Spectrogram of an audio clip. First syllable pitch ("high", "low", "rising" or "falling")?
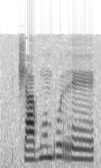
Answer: low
